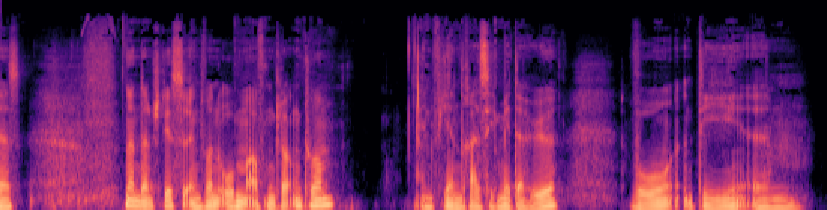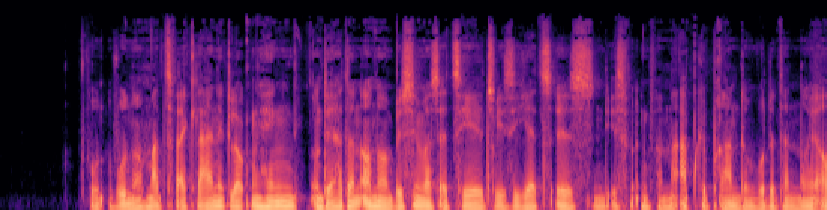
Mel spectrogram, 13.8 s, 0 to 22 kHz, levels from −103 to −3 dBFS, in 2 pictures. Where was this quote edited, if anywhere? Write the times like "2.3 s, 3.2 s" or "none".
9.3 s, 11.0 s

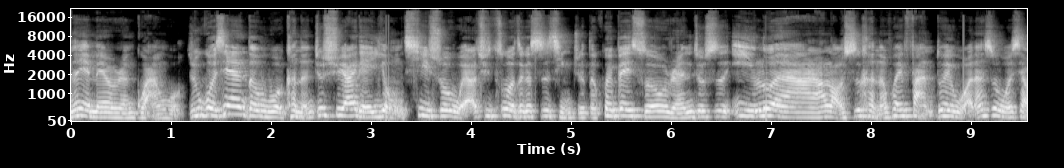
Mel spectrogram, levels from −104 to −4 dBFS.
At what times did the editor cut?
none

